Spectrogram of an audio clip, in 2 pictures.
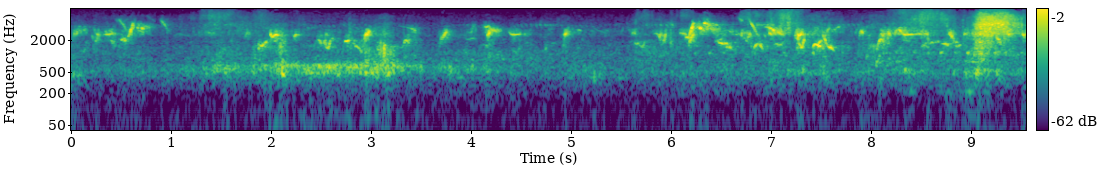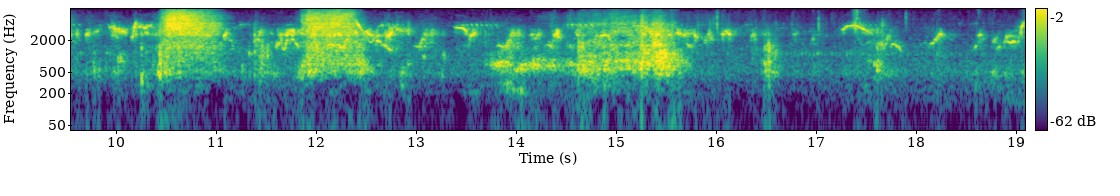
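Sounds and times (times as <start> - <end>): wild birds chirping: 0.0 - 19.0
hissing rush of noise: 8.2 - 9.6, 10.4 - 11.2, 11.8 - 12.7, 14.0 - 15.8.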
